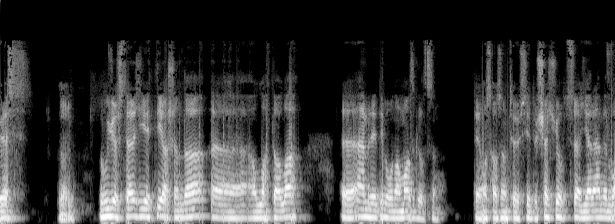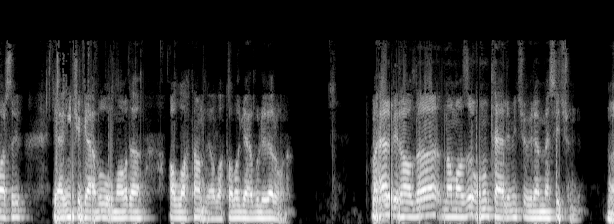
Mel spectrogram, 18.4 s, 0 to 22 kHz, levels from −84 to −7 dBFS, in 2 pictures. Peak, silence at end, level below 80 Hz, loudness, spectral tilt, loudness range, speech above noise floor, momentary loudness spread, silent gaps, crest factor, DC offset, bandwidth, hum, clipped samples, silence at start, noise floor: -2 dBFS; 0 s; -36 dBFS; -13 LUFS; -7.5 dB/octave; 2 LU; 60 dB; 9 LU; none; 12 dB; under 0.1%; 10.5 kHz; none; under 0.1%; 0 s; -72 dBFS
